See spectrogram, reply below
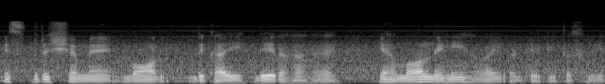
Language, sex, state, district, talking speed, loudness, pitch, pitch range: Hindi, male, Chandigarh, Chandigarh, 160 wpm, -18 LUFS, 105 Hz, 100-110 Hz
